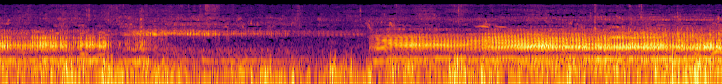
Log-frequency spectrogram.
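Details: Camel during mating, giving a low rumbling, gurgling roar that runs throughout, with a drawn-out higher tone in the middle before the sound swells into louder, harmonic-rich gurgling toward the end.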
